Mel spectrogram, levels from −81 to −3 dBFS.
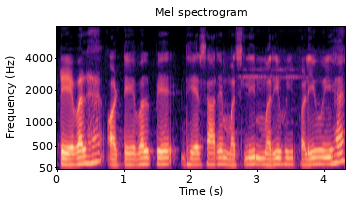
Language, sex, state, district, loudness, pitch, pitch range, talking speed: Hindi, male, Bihar, Patna, -19 LUFS, 125 Hz, 120-135 Hz, 180 wpm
